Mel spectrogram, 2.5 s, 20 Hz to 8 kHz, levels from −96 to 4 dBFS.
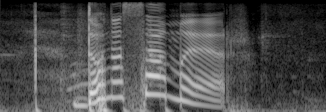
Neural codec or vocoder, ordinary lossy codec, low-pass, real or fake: none; none; 7.2 kHz; real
